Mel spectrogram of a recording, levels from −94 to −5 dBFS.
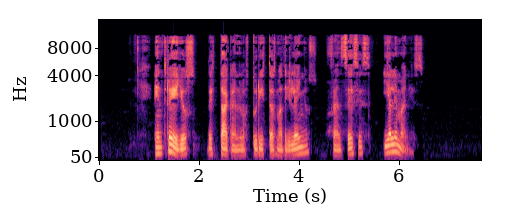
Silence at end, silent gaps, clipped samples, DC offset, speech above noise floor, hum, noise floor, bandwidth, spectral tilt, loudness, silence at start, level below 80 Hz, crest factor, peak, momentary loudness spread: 1.2 s; none; under 0.1%; under 0.1%; 58 dB; none; -81 dBFS; 11.5 kHz; -3 dB/octave; -22 LUFS; 0.75 s; -60 dBFS; 24 dB; 0 dBFS; 18 LU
